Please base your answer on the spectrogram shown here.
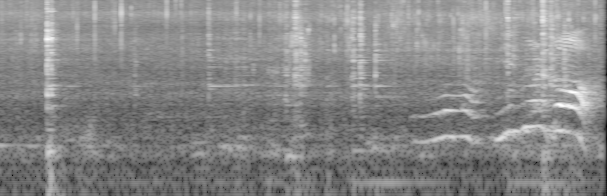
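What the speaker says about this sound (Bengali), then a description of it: "বড়ার এক পাশ ভাজা হয়ে গেছে এবার উঠে দেব দেখুন বেশি তেলও লাগলো না" Lentil fritters (bora) fry in a pan with a little oil, giving a steady close sizzle with scraping and stirring knocks, while a voice chatters briefly toward the end.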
